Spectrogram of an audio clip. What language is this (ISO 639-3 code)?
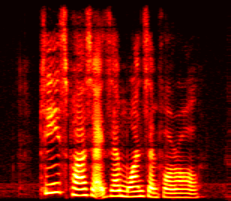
eng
